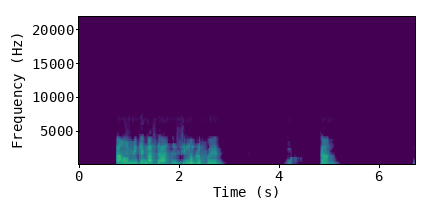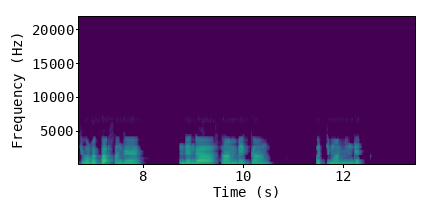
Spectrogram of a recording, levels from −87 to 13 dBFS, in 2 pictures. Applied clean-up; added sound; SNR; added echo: none; none; none; none.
